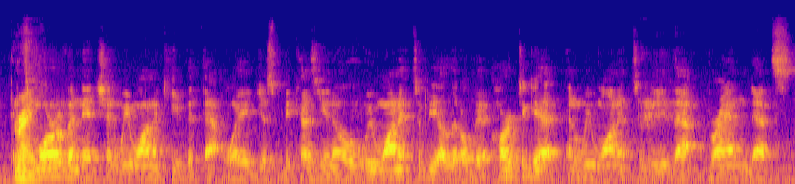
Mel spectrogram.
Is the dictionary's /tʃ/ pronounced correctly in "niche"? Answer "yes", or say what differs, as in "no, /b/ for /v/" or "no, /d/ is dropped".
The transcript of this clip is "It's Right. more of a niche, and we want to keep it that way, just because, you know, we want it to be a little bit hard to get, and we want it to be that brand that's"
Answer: yes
